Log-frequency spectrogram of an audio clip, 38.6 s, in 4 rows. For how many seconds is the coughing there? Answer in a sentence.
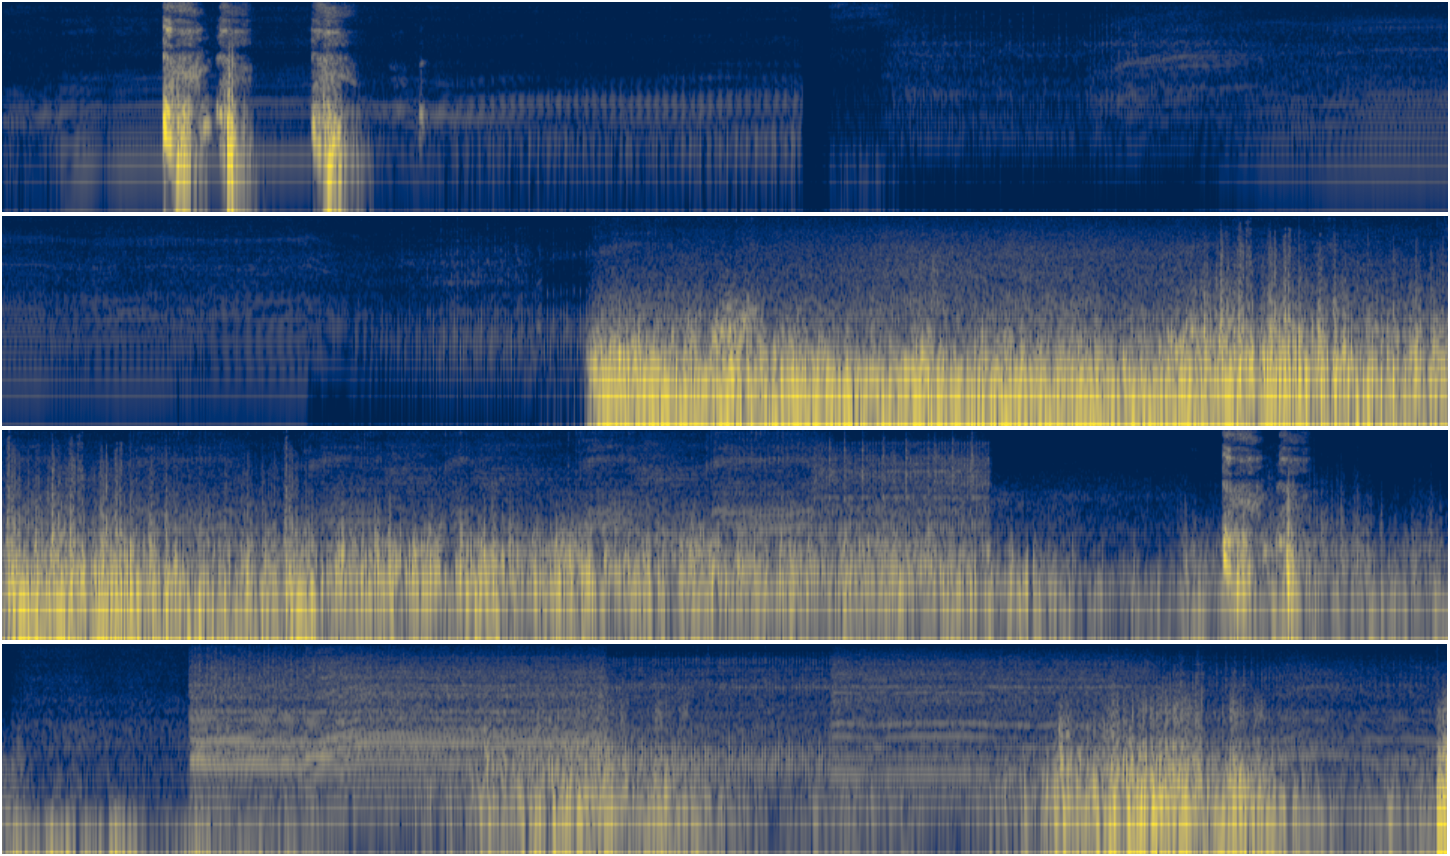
You can hear the coughing for 2 seconds altogether.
